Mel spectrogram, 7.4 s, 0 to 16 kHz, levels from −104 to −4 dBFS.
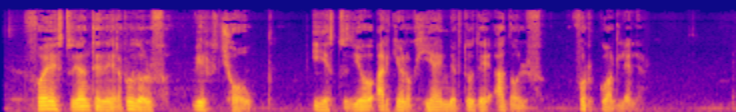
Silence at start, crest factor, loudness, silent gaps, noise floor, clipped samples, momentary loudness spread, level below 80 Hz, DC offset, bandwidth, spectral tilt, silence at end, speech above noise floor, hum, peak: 0.25 s; 20 dB; -20 LUFS; none; -57 dBFS; under 0.1%; 13 LU; -40 dBFS; under 0.1%; 11.5 kHz; -5.5 dB/octave; 1 s; 38 dB; none; 0 dBFS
